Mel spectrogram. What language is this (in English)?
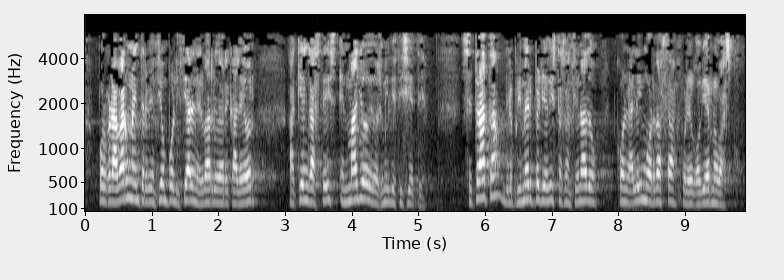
Spanish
